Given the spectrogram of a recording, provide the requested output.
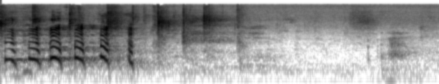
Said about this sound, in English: Random pitter patter of claps. Random.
